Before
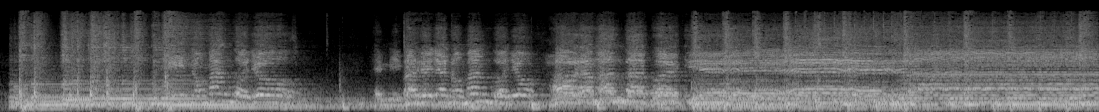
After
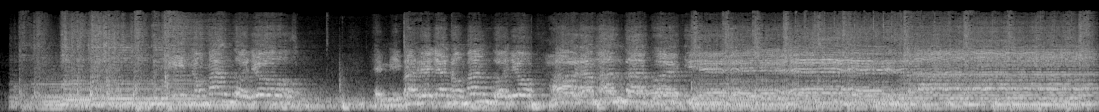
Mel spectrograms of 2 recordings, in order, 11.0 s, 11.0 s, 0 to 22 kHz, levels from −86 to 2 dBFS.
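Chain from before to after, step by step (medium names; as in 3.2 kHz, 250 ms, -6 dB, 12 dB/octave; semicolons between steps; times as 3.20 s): de-hum 61.55 Hz, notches 31; peak limiter -20.5 dBFS, peak gain reduction 8 dB; level rider gain up to 12 dB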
